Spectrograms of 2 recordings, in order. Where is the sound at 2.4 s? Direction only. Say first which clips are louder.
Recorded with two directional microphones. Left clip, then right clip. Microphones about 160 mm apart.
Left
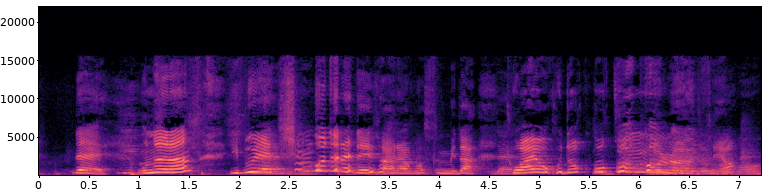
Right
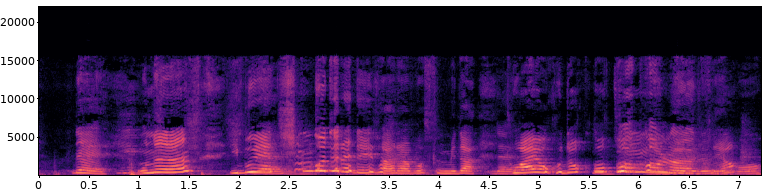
Right 3 dB; 5° left (ahead or behind).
